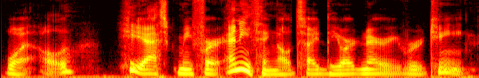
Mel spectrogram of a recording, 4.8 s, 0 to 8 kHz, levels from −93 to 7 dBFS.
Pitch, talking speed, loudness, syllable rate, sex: 125 Hz, 125 wpm, -19 LUFS, 4.6 syllables/s, male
